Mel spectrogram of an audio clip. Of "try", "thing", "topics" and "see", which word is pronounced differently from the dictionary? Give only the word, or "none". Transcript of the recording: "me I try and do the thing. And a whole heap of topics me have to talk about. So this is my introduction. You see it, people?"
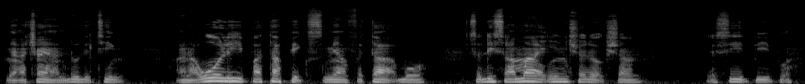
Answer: thing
